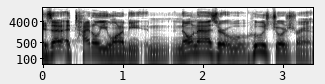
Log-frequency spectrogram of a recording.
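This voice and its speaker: A man talks at a fairly quick pace and medium pitch. His is an unremarkable speaking voice. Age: 30s. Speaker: podcast host. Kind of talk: interview; scripted intro. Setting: expo venue.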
